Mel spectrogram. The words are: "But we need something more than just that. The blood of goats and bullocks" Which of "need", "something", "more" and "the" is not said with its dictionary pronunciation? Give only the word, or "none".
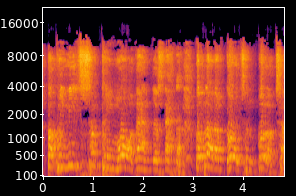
none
